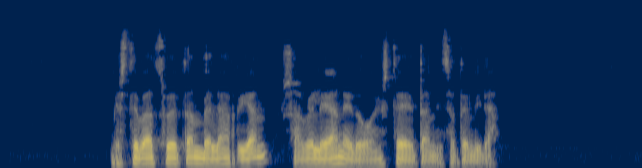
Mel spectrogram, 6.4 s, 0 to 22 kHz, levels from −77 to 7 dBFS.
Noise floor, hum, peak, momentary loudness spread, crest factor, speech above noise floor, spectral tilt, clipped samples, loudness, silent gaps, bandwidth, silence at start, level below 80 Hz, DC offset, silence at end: -70 dBFS; none; -2 dBFS; 11 LU; 18 dB; 51 dB; -7.5 dB/octave; under 0.1%; -20 LUFS; none; 10.5 kHz; 1.1 s; -40 dBFS; under 0.1%; 1.45 s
